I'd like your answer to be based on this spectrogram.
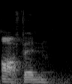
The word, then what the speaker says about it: often: So that word you just use, often, did you know the English language, you're actually supposed to not pronounce the T? It's often. – Often. – No, it's not. – There's a letter there. – There is a letter, but it's not how it's supposed to be pronounced.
